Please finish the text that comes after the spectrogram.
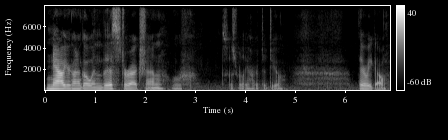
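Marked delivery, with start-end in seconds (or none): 2.6-2.8 strained oof. Real, not acted. Straining at a hard needle move. 3.5-4.8 strained whisper under effort. Real, not acted. Struggling with needles, whispers.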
